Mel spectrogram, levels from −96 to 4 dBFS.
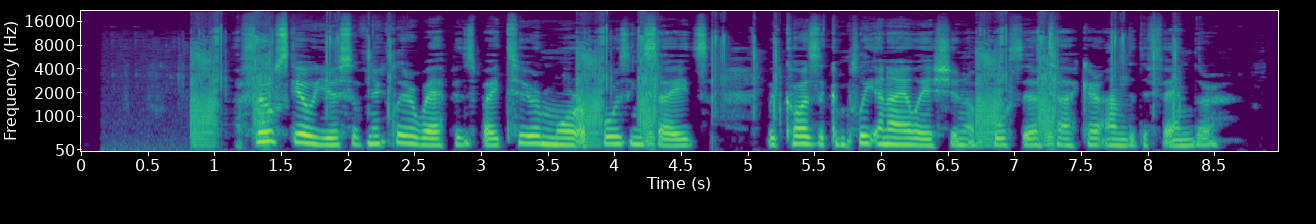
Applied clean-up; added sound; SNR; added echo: classical method Wiener filter.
